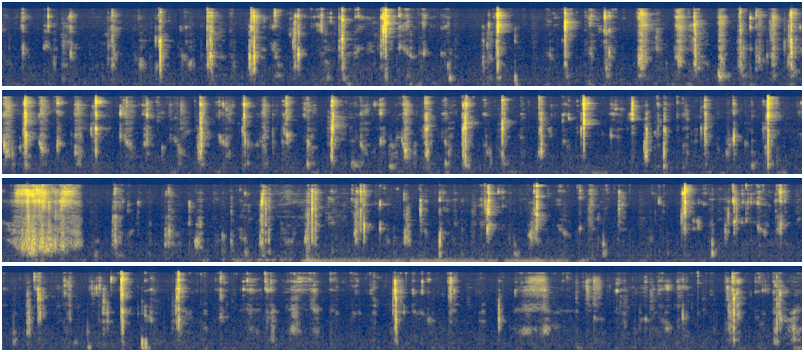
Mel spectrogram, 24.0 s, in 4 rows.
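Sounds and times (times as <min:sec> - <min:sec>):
wet chewing and mouth clicks: 0:00.0 - 0:24.0
faint low hum: 0:10.6 - 0:24.0.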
